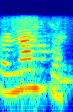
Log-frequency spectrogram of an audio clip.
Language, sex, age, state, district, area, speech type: Hindi, female, 18-30, Bihar, Madhepura, rural, conversation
